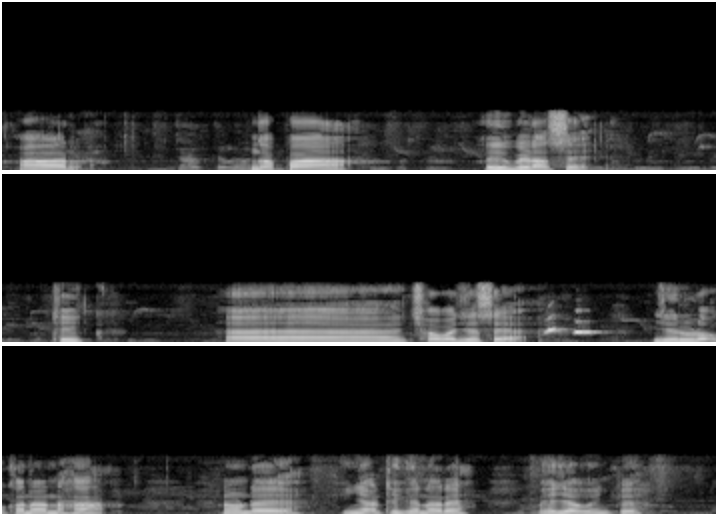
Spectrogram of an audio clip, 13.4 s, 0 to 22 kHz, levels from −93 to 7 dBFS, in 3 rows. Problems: background sounds at intervals, background conversations at intervals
